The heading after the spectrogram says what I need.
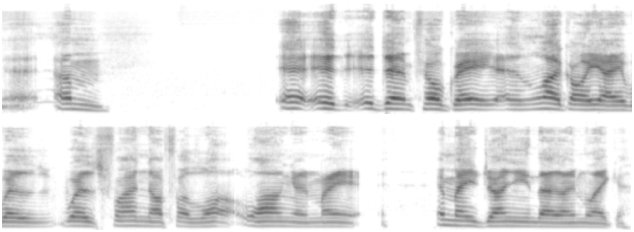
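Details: Adult man, podcast host, with his own speech impediment and coordination differences that persist despite years of practice possibly making him clearer; real, not acted; speech impediment.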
